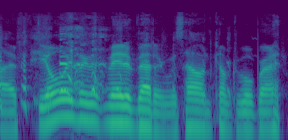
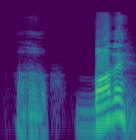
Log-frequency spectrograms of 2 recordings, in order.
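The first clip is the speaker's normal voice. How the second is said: raised, put-on cartoon dad voice; 7 dB louder than usual. Retelling how a driver showed off his impressions: Hank Hill voice. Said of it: "I do, uh, Hank Hill".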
